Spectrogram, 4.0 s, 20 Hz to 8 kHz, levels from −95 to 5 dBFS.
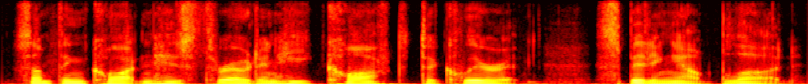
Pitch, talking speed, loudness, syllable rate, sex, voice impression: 105 Hz, 210 wpm, -18 LUFS, 5.1 syllables/s, male, very masculine, very middle-aged, very thick, slightly tensed, powerful, slightly dark, very soft, very muffled, fluent, raspy, very cool, intellectual, slightly refreshing, very sincere, very calm, very mature, very friendly, reassuring, very unique, elegant, wild, very sweet, slightly lively, kind, very modest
